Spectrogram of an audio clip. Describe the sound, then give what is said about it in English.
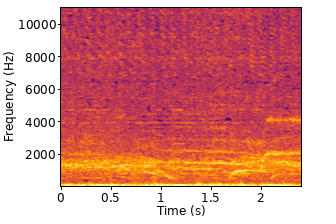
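Several high, swooping screams rise and fall over loud, dense music with a steady low thump, like a group of people yelling and whooping together. “Well, some of those screams sound more like roller coaster riders screaming.”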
